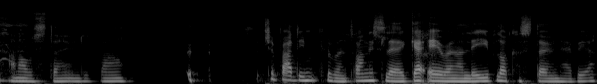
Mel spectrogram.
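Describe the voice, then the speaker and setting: A woman speaks with a Birmingham accent at a very deep, low pitch and with fairly even intonation. Her pace is fairly quick, with long, frequent pauses. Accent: Brummie. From Birmingham, England. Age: 30s. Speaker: podcast co-host. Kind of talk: casual chat.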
